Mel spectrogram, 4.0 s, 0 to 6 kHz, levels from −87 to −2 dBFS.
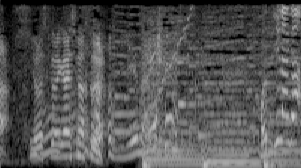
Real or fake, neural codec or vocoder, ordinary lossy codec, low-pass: real; none; MP3, 24 kbps; 5.4 kHz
